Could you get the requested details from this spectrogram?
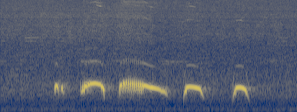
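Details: Lure spotted dove singing a 'giọng son' style coo meant to stir wild doves to answer. The phrase runs as a brief stuttered double note, a rounded coo, a long slurred coo, then two shorter falling coos, with no other clear sounds.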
